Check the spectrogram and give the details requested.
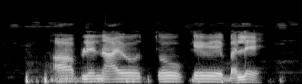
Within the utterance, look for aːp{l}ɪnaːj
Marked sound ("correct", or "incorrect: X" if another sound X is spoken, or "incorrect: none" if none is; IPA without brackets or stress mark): correct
